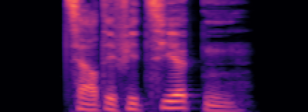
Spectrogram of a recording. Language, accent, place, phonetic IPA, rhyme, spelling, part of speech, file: German, Germany, Berlin, [t͡sɛʁtifiˈt͡siːɐ̯tn̩], -iːɐ̯tn̩, zertifizierten, adjective / verb, De-zertifizierten.ogg
- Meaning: inflection of zertifizieren: 1. first/third-person plural preterite 2. first/third-person plural subjunctive II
